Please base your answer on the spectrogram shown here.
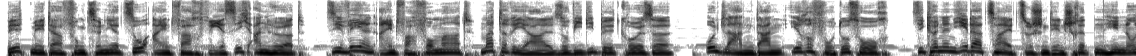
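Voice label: German, male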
